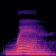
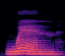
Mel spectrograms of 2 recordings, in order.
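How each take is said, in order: Both takes have the same delivery.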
